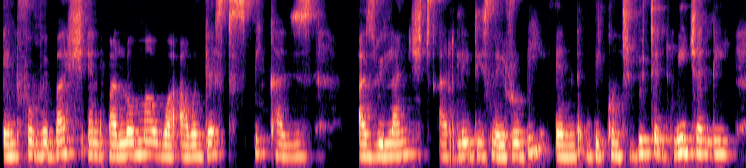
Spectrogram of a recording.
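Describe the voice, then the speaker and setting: A woman with a dark, mellow, somewhat breathy tone speaks at medium pitch and a moderate pace in a monotone, flat delivery. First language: not English. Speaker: statistics student and community organizer. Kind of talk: presentation. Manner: halting.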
